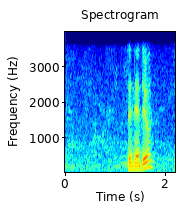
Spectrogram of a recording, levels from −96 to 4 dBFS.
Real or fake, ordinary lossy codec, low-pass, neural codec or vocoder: real; AAC, 24 kbps; 3.6 kHz; none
